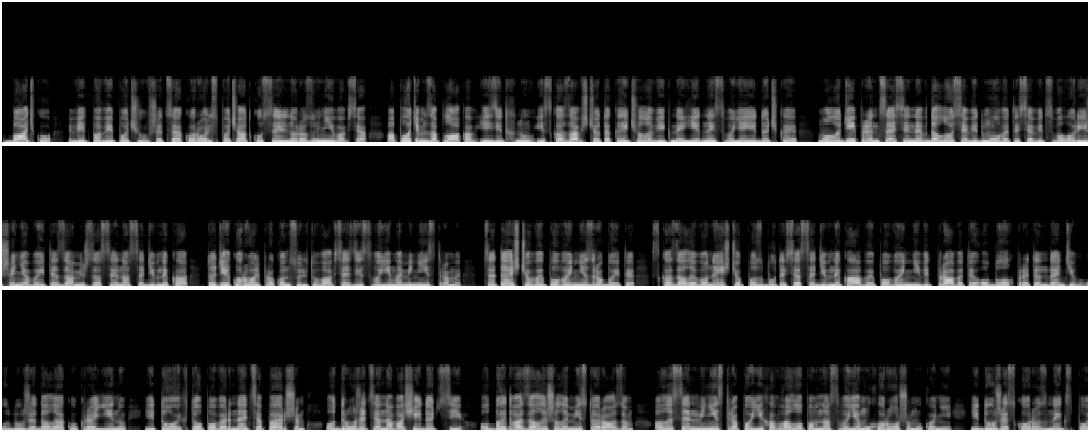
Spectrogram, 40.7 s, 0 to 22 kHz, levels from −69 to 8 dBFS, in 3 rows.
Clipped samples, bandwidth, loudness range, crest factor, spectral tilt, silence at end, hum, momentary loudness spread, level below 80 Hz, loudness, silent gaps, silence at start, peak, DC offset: under 0.1%; 10.5 kHz; 1 LU; 14 dB; -3.5 dB/octave; 0 s; none; 6 LU; -56 dBFS; -16 LUFS; none; 0 s; -2 dBFS; under 0.1%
